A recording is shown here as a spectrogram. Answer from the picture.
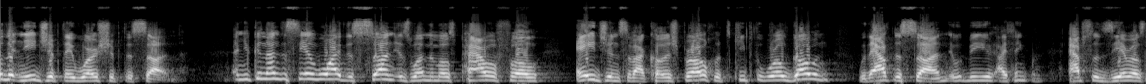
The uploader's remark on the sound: Shiur recorded in Yeshivas Ohr Reuven, Monsey, NY.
